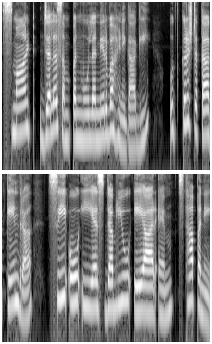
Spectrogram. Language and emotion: Kannada, neutral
